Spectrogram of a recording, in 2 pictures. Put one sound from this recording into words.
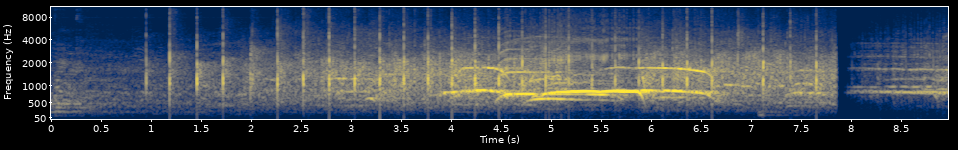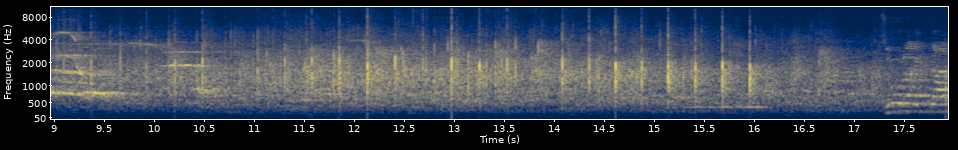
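Hands clap in a crowd.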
